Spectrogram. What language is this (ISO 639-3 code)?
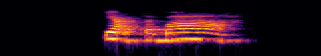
tha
